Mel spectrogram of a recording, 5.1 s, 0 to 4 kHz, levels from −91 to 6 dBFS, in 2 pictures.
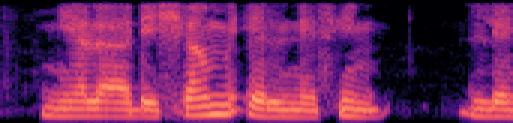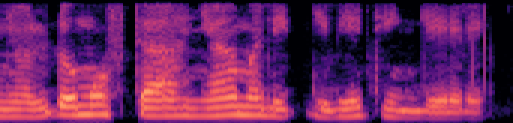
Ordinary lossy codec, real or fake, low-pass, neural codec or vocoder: none; real; 3.6 kHz; none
